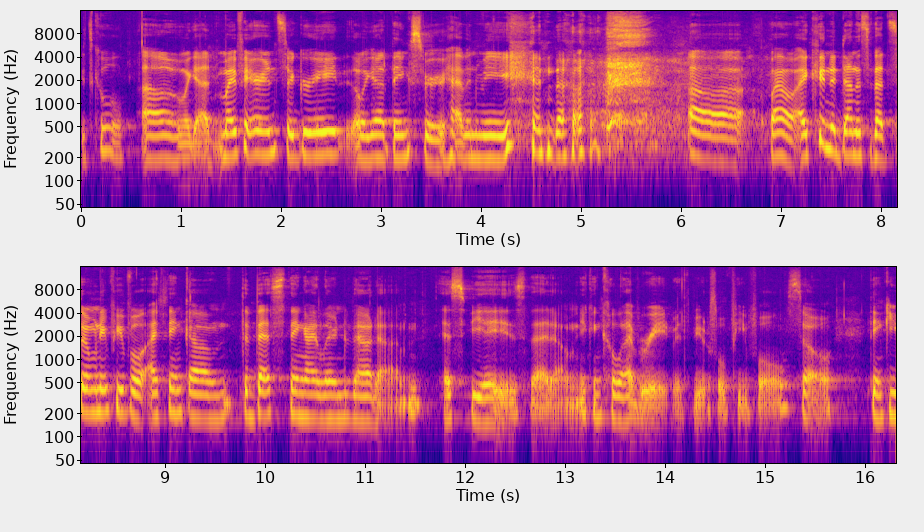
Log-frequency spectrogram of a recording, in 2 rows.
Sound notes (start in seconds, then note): 4.6 audience laughter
